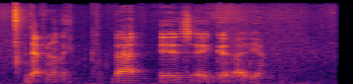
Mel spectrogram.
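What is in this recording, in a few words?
agreeing, American English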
